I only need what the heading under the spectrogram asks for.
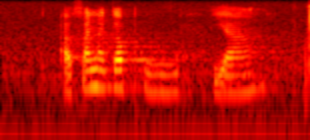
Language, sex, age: Southern Sotho, female, 22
